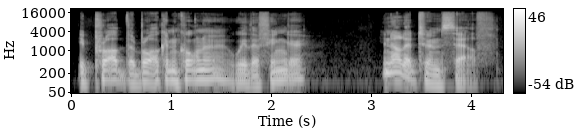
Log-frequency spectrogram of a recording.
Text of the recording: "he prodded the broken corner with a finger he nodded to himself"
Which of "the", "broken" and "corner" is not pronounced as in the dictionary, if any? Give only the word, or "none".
broken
